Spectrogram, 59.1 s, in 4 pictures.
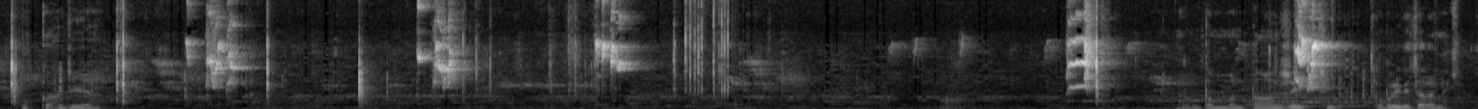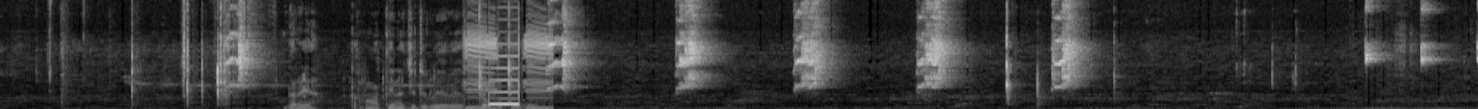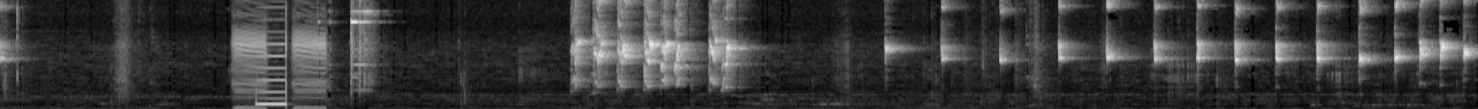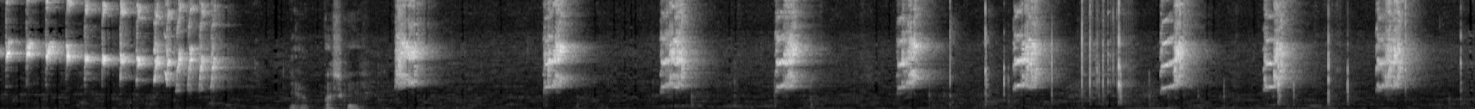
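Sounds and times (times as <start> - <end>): birds chirping: 15.9 - 20.7, 31.8 - 32.8
high bird chirps: 19.4 - 20.6, 31.9 - 32.8
harsh scratchy bird calls: 19.4 - 20.7, 31.9 - 32.8, 54.4 - 55.2, 55.8 - 58.7.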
